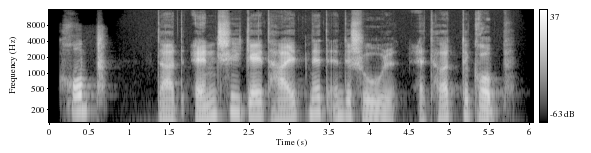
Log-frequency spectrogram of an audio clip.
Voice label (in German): "krubbp", wittlich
